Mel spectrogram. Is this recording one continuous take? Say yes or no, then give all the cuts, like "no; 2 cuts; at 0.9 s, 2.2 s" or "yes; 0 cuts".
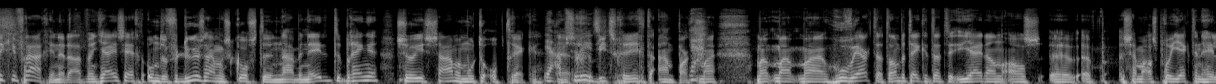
yes; 0 cuts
